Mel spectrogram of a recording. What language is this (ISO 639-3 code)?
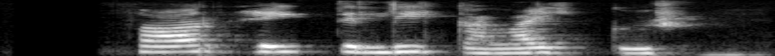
isl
